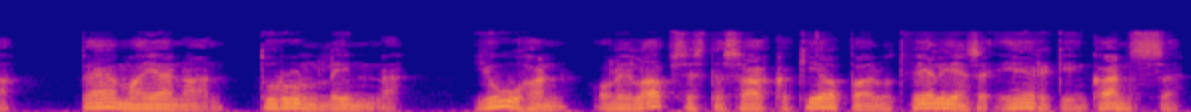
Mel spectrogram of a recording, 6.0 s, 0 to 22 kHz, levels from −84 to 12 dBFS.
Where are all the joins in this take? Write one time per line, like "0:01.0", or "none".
0:02.3

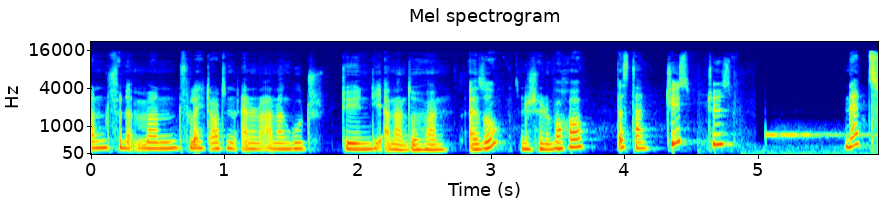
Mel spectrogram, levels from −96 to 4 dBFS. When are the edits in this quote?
0:03.2

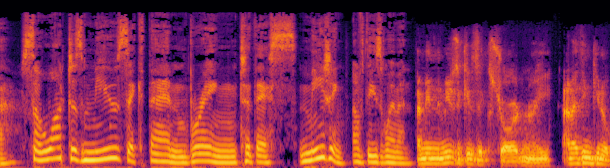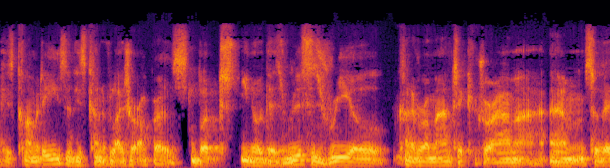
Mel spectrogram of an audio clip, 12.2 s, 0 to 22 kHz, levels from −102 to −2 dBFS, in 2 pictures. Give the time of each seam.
0:06.1
0:10.0

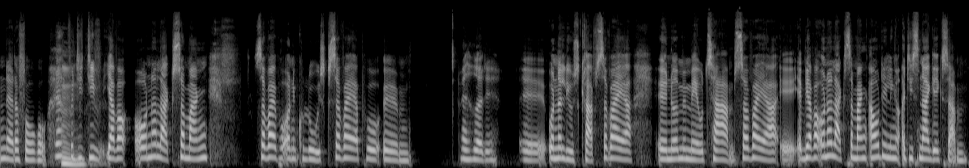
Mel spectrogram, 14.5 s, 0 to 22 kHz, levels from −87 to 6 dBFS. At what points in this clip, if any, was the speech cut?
none

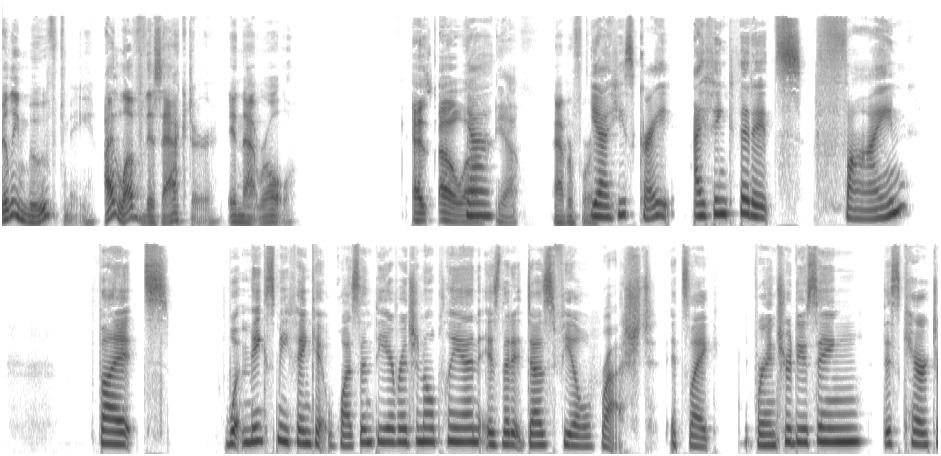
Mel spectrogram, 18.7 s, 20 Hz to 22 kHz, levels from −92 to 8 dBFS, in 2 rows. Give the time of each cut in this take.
0:06.8

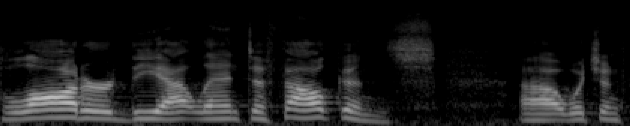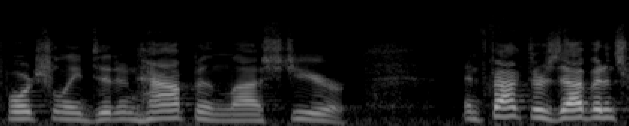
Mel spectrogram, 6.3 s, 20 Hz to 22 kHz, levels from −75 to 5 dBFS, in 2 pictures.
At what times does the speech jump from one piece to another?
none

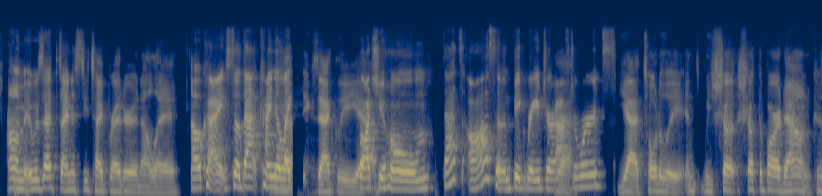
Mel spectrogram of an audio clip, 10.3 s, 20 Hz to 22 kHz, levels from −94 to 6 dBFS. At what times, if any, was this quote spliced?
0:03.7

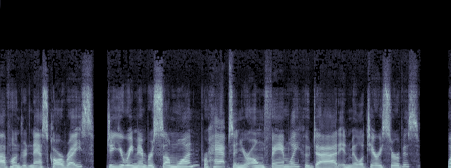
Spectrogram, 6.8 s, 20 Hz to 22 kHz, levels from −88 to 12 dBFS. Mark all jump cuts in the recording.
0:01.5

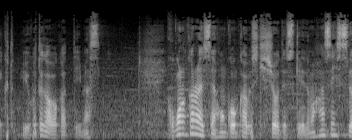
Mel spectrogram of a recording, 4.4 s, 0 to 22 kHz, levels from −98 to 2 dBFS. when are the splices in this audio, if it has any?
0:02.1

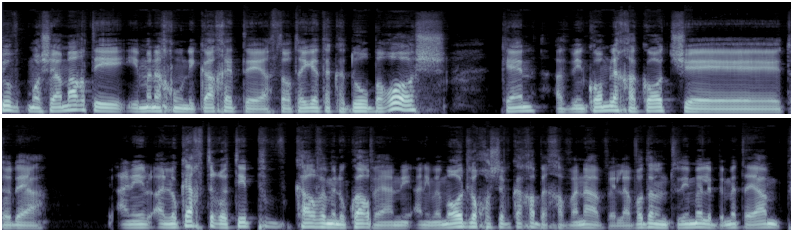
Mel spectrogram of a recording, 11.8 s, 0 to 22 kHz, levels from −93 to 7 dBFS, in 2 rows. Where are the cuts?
0:06.7
0:08.7

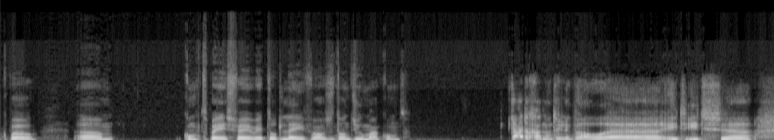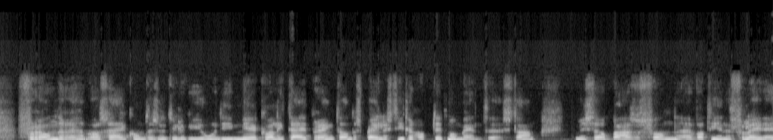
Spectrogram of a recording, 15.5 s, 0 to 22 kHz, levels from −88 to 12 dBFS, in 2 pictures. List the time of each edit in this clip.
none

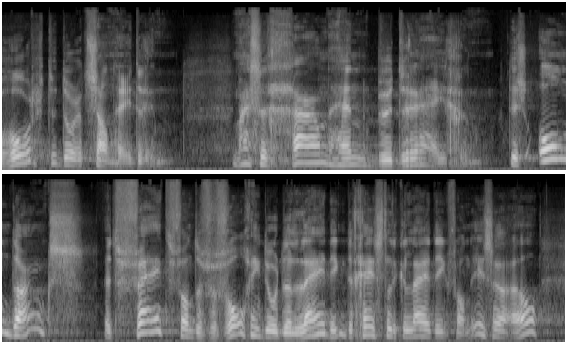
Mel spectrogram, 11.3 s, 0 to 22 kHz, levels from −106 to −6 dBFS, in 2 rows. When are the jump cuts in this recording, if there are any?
0:02.3
0:05.0
0:06.6

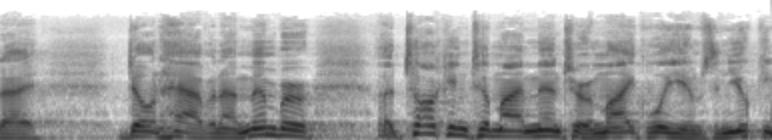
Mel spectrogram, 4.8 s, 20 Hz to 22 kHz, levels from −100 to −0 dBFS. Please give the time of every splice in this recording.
none

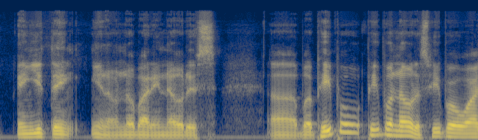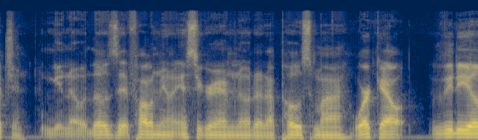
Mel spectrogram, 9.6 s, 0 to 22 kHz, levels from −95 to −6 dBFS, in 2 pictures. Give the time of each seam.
0:05.2

